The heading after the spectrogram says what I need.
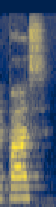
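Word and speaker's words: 八: Okay, उसके बाद है जी हमारे पास नेक्स्ट वर्ड, नेक्स्ट अदद, पा, बी ए पा। चाइनीज में बी को कैसे प्रोनाउंस करते हैं? पी के तौर पर, पे के तौर पर।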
